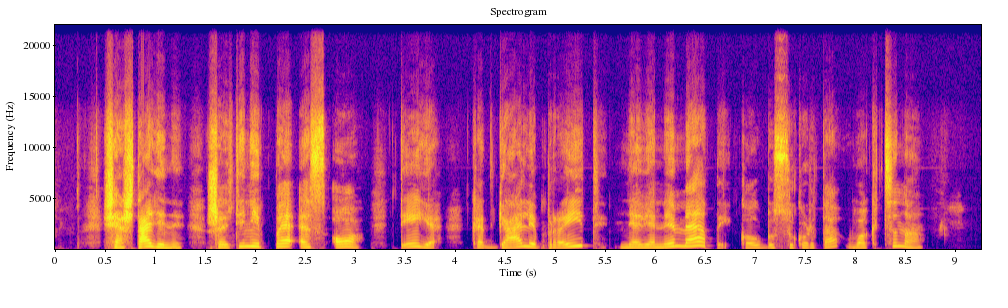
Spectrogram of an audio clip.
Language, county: Lithuanian, Vilnius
